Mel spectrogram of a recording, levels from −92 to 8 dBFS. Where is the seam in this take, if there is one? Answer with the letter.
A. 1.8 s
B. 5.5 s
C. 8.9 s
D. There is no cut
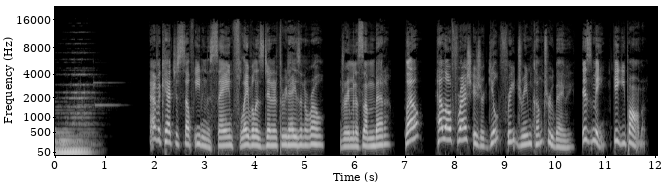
A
